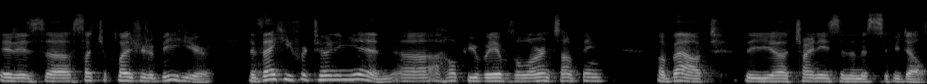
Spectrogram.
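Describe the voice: This man's voice sits fairly high in pitch, with ordinary pitch variation and a dark, mellow tone. He talks at a moderate pace.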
